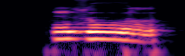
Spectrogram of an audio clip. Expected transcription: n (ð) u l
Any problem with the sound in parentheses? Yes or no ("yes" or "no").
yes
